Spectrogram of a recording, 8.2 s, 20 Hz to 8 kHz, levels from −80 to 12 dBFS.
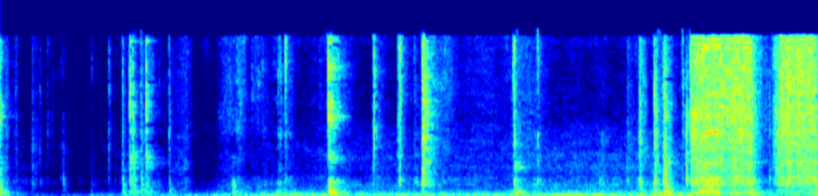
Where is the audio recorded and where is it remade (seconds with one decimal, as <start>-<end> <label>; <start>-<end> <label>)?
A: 0.0-4.8 recorded; 4.8-5.5 remade; 5.5-8.2 recorded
